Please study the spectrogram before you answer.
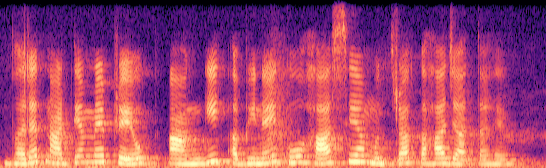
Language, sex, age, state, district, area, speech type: Hindi, female, 18-30, Madhya Pradesh, Jabalpur, urban, read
